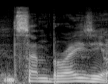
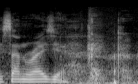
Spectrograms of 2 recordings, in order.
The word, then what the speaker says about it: Sunraysia: And he used to pronounce it Sunbrazier. I don't know why, but he couldn't say Sunrazier. Whatever. If you're out there, Sunbrazier. All right, it's not Sunraysia, mate.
